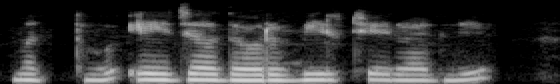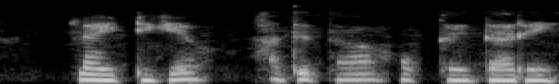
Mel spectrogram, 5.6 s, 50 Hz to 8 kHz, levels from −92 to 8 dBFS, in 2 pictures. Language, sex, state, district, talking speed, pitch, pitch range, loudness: Kannada, female, Karnataka, Dakshina Kannada, 85 wpm, 205 Hz, 195-215 Hz, -19 LUFS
